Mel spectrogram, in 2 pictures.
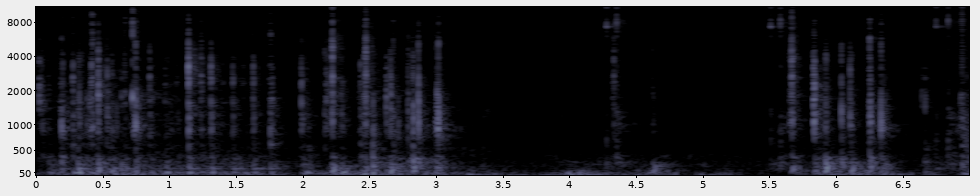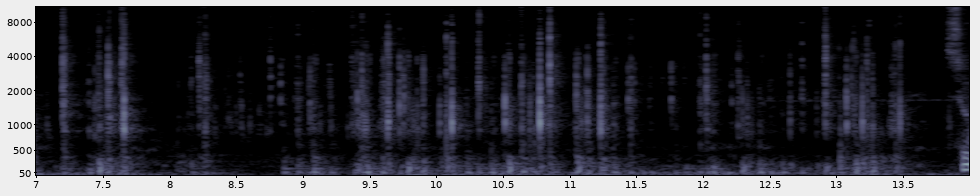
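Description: Typing on a computer keyboard: quick runs of keystrokes, with a pause of about two seconds a third of the way in, then steady typing again.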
